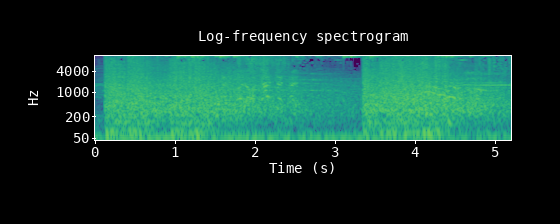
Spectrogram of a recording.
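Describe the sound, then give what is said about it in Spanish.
Heavy gunfire from the street shootout with police in the 1995 film Heat. Sharp shots crackle in dense, sustained bursts. A short break comes a little past halfway, then the shooting resumes just as loudly. “Neil gira y abre fuego a dos agentes. Corre con Chris que permanece cabizbajo y abre fuego de nuevo.”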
